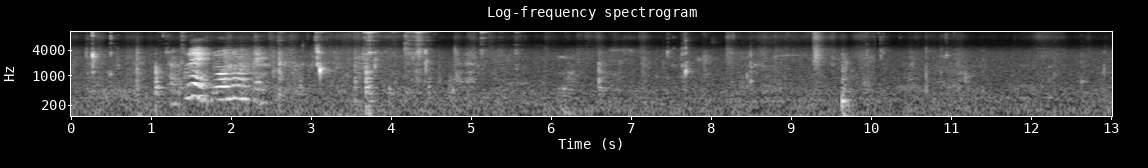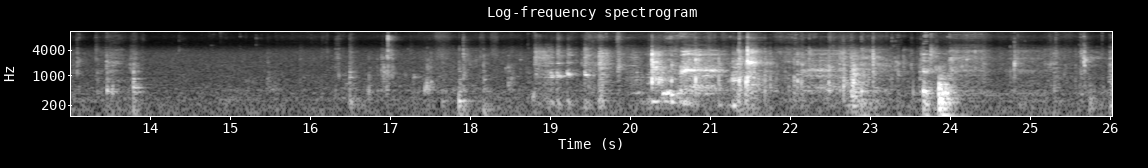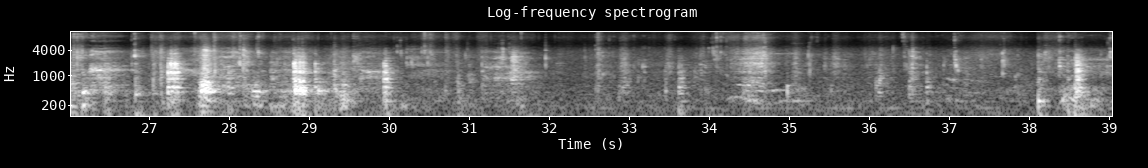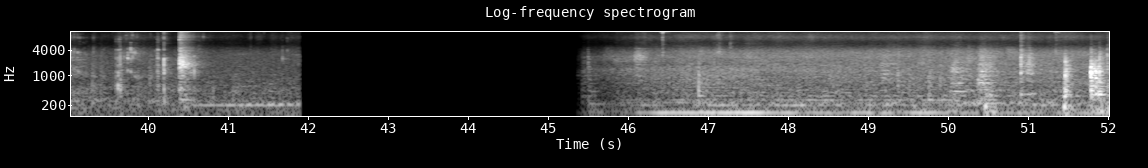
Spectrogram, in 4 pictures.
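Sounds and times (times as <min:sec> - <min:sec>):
person chewing food: 0:00.0 - 0:01.2, 0:02.8 - 0:09.0, 0:14.3 - 0:19.1, 0:19.9 - 0:40.8.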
